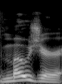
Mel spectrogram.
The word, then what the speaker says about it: Mosier: And then for my last name, it's Mosier. And really the easiest way for me to tell people is it's closure with an M. Like it rhymes with closure, Mosier.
